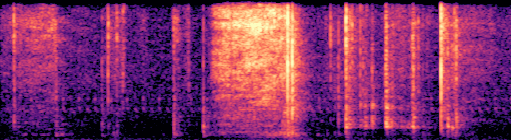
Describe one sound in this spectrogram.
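A paper trimmer blade slides along with a scraping hiss.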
